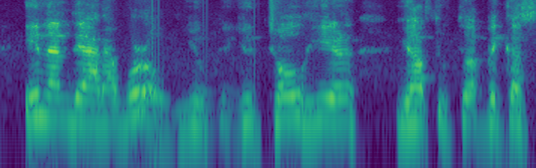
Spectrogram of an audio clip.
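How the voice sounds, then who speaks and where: In a Spanish accent, a man talks at a moderate pace with a high pitch. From Latin America. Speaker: academic researcher. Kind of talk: interview discussion. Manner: halting, many fillers.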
